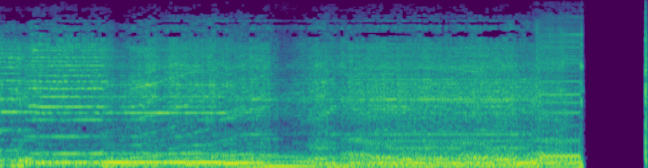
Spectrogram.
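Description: Instrumental music with guitar, playing steadily and then cutting off abruptly just before the end.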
